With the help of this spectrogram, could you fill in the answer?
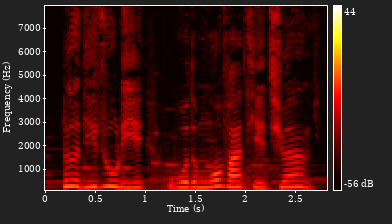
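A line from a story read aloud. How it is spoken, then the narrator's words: Calling. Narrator (Chinese): 莫里茨开始叫乐迪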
